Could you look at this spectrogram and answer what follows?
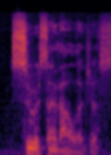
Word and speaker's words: suicidologist: You're going to have to pronounce this because I slaughter it. What are you? Suicidologist.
